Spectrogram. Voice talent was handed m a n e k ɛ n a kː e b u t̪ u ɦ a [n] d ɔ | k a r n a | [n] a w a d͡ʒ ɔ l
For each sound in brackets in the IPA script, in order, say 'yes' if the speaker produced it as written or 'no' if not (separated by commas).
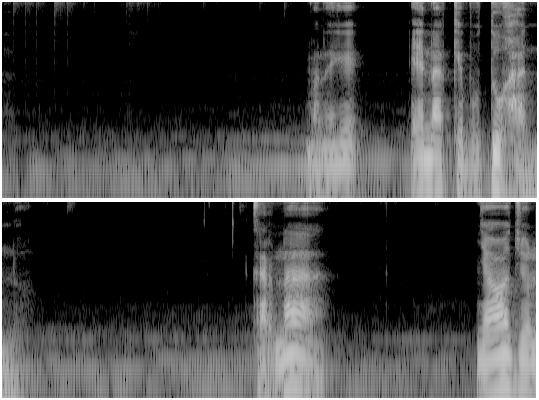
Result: yes, no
